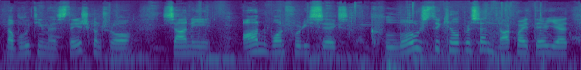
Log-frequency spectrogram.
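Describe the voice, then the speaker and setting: A man with a fairly high voice casts a live online game tournament, calling the play-by-play at a rapid, excitable clip. He uses lots of fillers and casual swearing. Between matches he chats loosely with the stream chat.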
